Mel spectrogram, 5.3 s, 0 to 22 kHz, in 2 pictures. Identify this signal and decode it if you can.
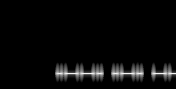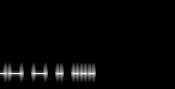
Morse code, heard as a keyed tone, about 20 wpm, 700 Hz. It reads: PROTES
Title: Build A Word - 3 Letters At A Time - 9-Letter Words - 20wpm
